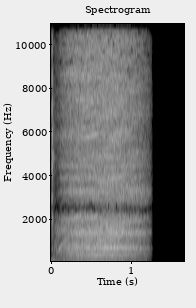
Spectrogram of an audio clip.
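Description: A hair dryer blows steadily on an inked craft tag for just over a second, a loud even whoosh that cuts off abruptly.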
